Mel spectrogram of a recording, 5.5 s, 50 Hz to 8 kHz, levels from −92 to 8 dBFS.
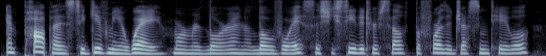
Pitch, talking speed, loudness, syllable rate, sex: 200 Hz, 230 wpm, -22 LUFS, 6.5 syllables/s, female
